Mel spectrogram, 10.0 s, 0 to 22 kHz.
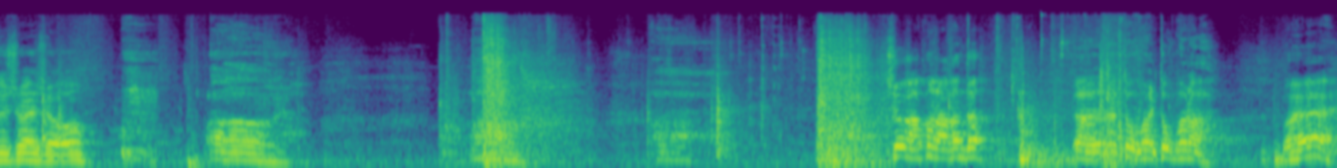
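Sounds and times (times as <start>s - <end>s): interior door banging open: 6.1s - 6.9s.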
